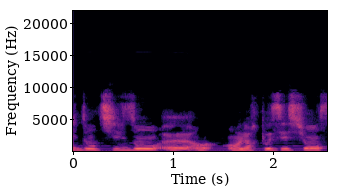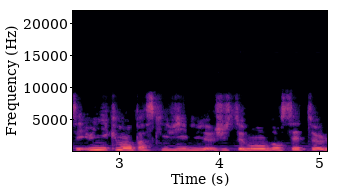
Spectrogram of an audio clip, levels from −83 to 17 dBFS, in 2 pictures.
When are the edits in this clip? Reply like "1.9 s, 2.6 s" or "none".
none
